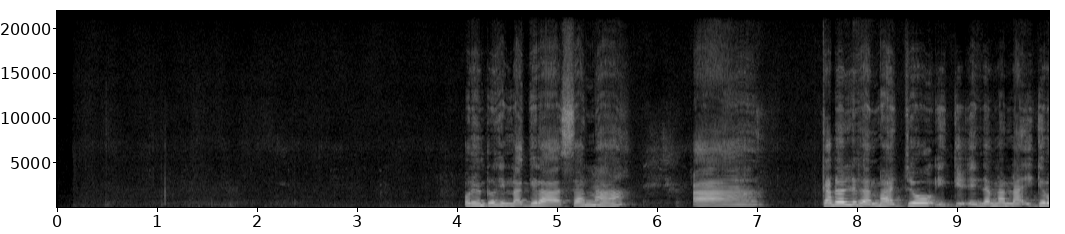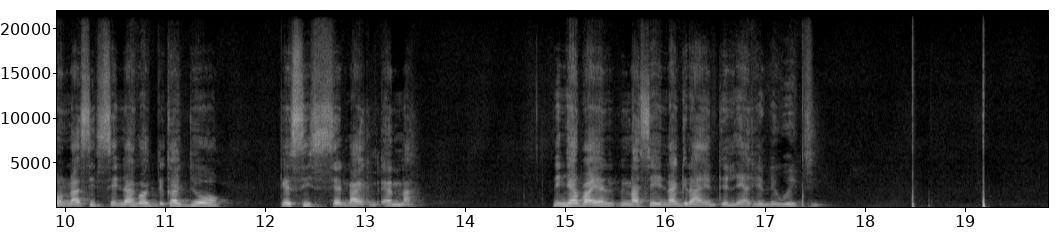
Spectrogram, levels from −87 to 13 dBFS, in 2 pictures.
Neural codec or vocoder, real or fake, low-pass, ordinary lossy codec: codec, 44.1 kHz, 3.4 kbps, Pupu-Codec; fake; none; none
